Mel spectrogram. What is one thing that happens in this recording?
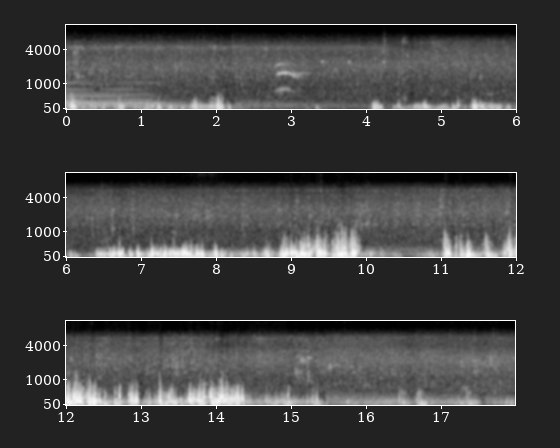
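Wind gusts outdoors, buffeting the microphone in low rumbling bursts.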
